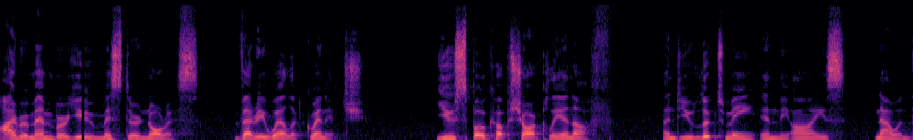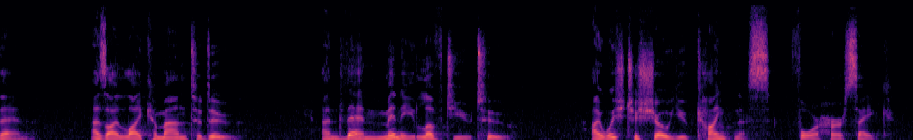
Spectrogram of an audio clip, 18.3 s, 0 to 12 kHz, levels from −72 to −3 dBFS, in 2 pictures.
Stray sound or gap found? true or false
true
